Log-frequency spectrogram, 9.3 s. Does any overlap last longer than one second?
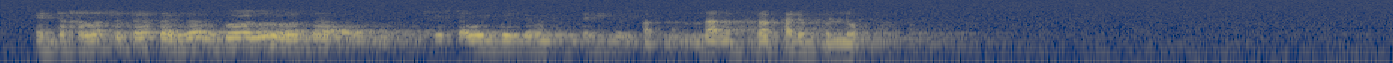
No

